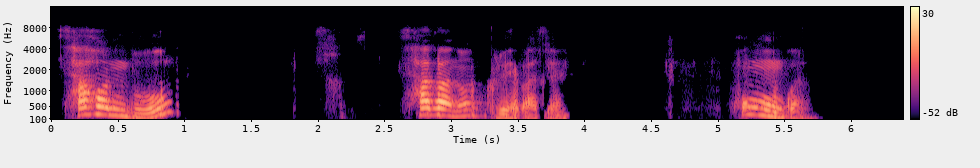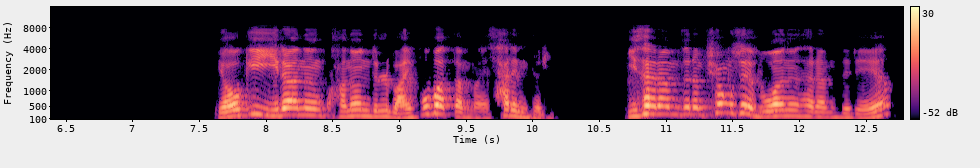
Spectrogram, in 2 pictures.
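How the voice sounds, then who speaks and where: Male history teacher, high and animated. Lectures casually and bluntly, and quizzes the class before answering himself. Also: moderate pace, long pauses, muffled recording. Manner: asks the class questions and answers them himself.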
